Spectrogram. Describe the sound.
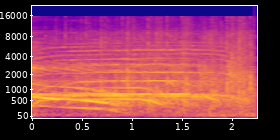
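Crowd cheering and applause for a comedian introduced on stage at a comedy show: a loud, drawn-out whoop slides downward in pitch over a steady wash of crowd noise that carries on throughout.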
